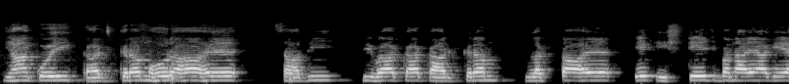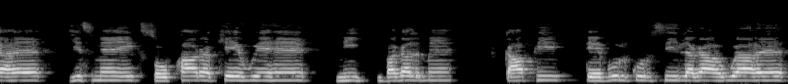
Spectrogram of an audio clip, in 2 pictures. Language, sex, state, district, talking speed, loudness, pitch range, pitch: Hindi, male, Bihar, Lakhisarai, 120 wpm, -14 LUFS, 180-195 Hz, 185 Hz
